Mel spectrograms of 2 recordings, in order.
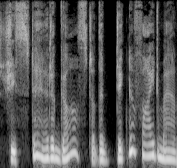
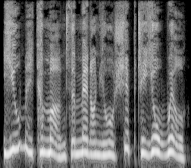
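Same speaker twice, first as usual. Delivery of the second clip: raised, louder defiant retort; hurled answer; 6 semitones higher, 5 dB louder than usual. A narrator's reading. Proud lady defying the ship captain, raised and louder. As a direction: fling the words back at him. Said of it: "Arienne hurled back her answer".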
